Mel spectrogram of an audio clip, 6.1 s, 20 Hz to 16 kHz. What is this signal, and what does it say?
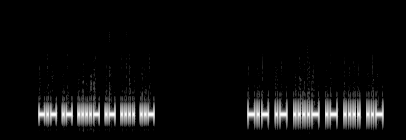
Morse code, heard as a keyed tone, about 43 wpm, 700 Hz. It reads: KA4AHU KA4AHU
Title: Speed Racing - USA 2x3 Call Signs 35wpm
